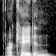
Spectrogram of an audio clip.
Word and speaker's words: Arkadin: welles film mr arkadin arcadine how do you pronounce that arcadin thank you see does my lazy american voice taking out the opportunity to relax around the big ah sound arcade as far as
